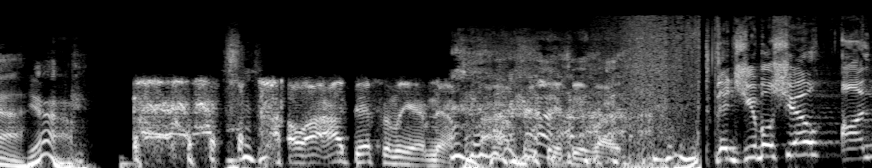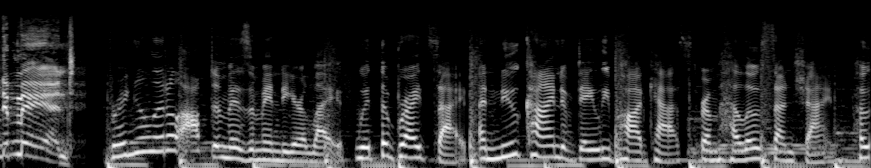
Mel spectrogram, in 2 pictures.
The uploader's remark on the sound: There is a guy on the phone who texted in that he has a Dirty Little Secret and we are calling him back to hear his Dirty Little Secret.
